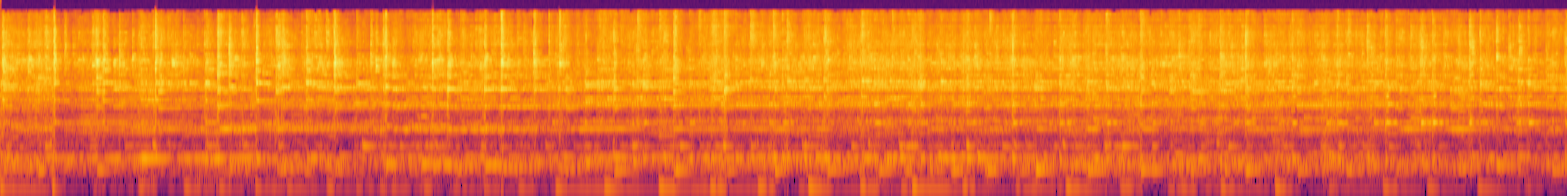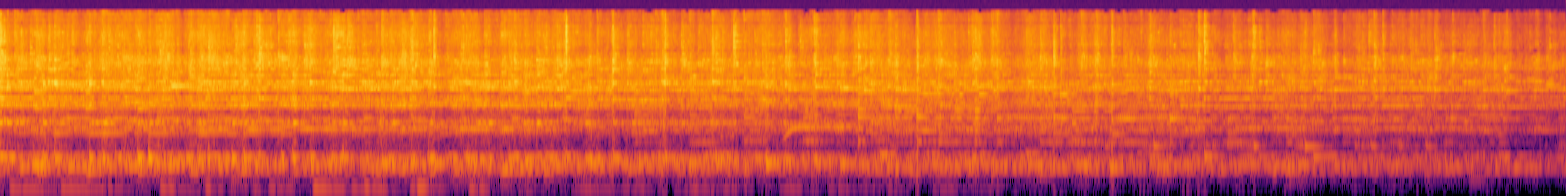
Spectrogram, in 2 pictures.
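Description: Many cowbells rung together by a crowd walking in procession, a dense, continuous clanging that slowly fades away over the last third.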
